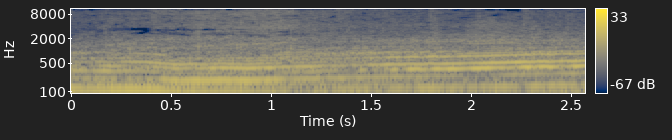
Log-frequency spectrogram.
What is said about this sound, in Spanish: el McLaren MP44B de 1938, que pilotara Ayrton Senna y que suena así de bonito.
